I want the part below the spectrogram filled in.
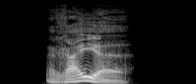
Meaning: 1. row 2. rank, succession, series, sequence, range 3. series 4. rank
- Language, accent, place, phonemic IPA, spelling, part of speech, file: German, Germany, Berlin, /ˈʁaɪ̯ə/, Reihe, noun, De-Reihe.ogg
